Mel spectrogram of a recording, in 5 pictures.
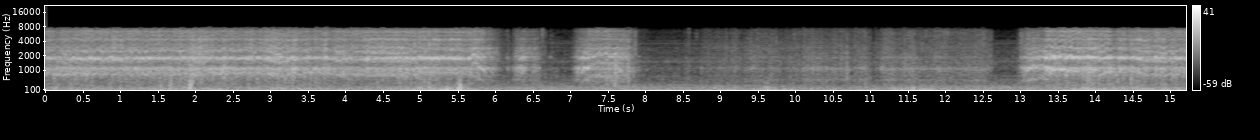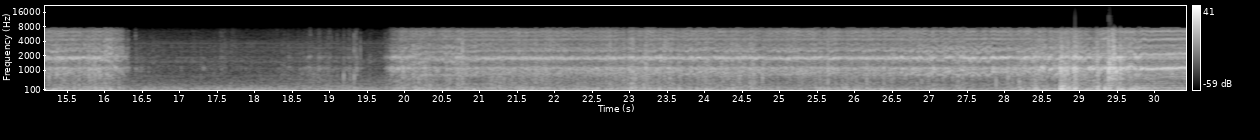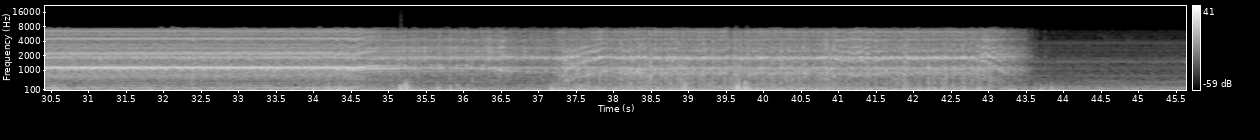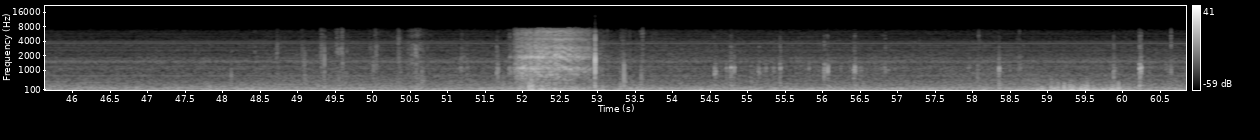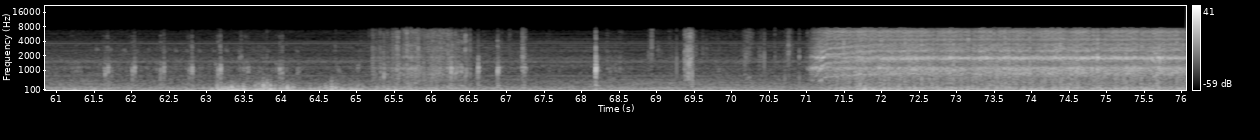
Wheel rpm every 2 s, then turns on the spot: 220, 220, 210, 60, 20, 20, 70, 230, 40, 20, 200, 230, 230, 230, 250, 300, 310, 320, 260, 230, 230, 130, 0, 0, 0, 0, 40, 0, 0, 0, 0, 0, 0, 0, 0, 60, 230, 240.
8-12 16-18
